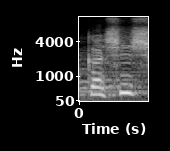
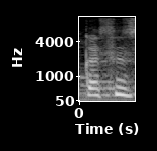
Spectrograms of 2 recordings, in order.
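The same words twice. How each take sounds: First: The hissing sounds are 'sh' sounds. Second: The hissing sounds are 's' sounds.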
